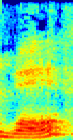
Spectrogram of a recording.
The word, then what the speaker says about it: Wolf: My name is Lindsay Wolf, just like the animal.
